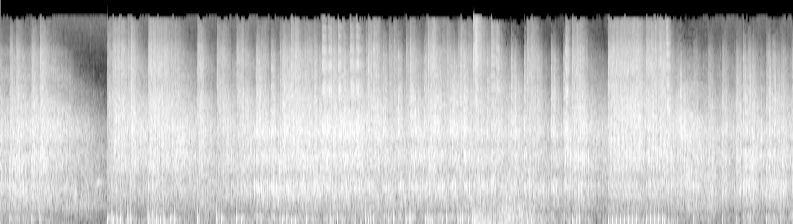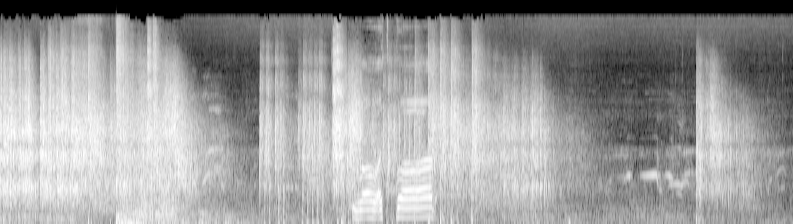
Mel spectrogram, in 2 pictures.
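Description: Sustained automatic gunfire, several weapons firing in rapid, overlapping bursts. It thins to scattered shots after about twenty seconds, with a man's shout during the last bursts.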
